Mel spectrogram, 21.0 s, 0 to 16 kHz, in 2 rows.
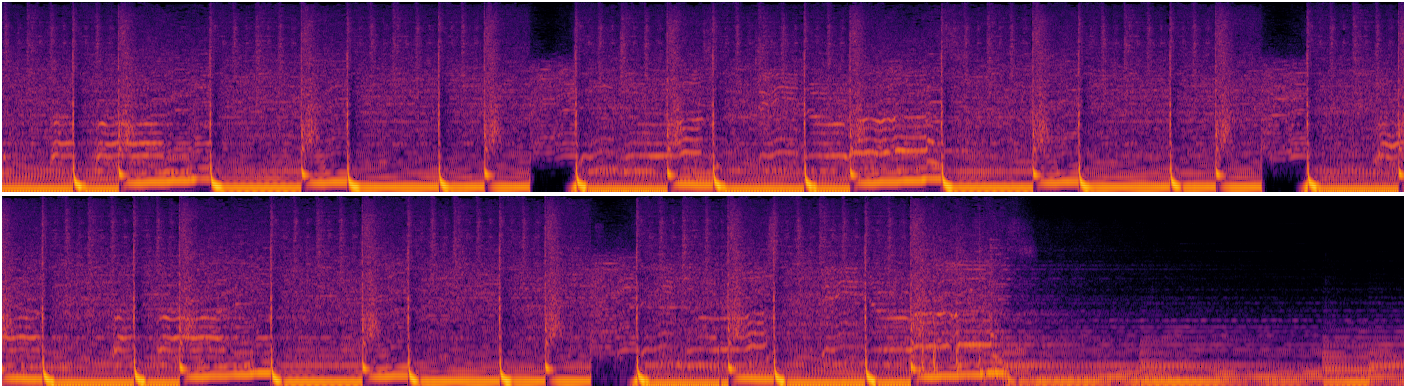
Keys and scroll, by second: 20.5 ctrl+s.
